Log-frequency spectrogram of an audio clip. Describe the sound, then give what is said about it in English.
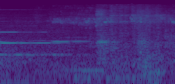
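A blue express train rolls past on the rails, a steady rumble with a thin metallic whine riding on top, continuous throughout with no voices. “Blue Express Train.”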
